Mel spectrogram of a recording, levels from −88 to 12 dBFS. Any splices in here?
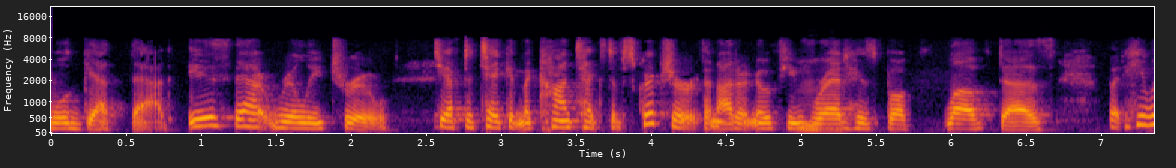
yes; 2 cuts; at 2.6 s, 4.3 s

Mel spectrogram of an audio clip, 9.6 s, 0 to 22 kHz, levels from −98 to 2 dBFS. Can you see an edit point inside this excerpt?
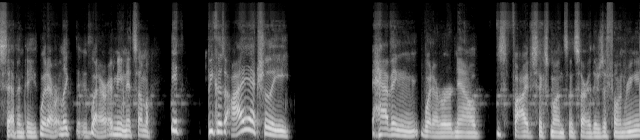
no; 0 cuts

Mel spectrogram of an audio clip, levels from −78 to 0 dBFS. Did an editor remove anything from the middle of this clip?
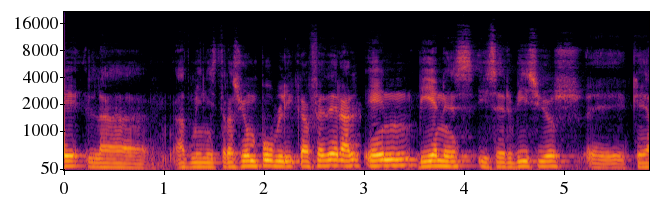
yes; 1 cut; at 3.5 s

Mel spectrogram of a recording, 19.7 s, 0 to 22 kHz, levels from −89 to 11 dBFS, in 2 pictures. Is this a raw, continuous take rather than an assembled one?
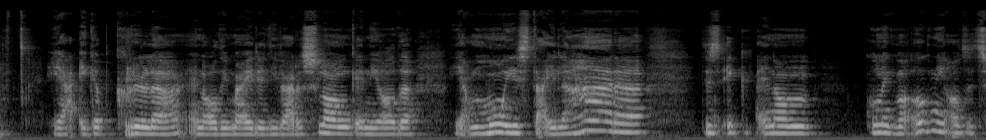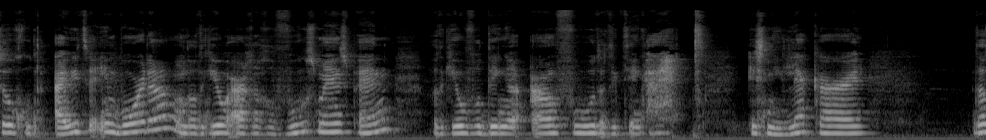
no; 1 cut; at 7.6 s

